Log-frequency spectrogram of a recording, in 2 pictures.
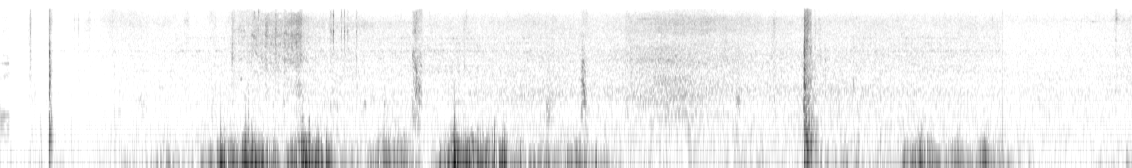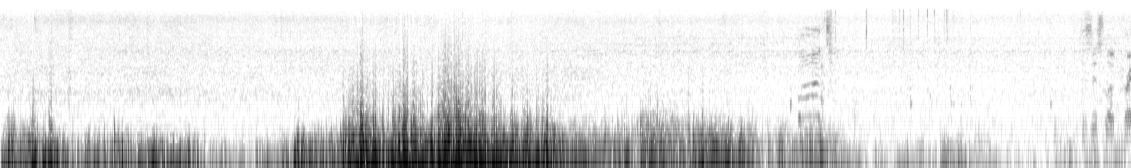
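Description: Car on the move with low, uneven rumbling and wind buffeting in loud surges, strongest from about halfway through to near the end.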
